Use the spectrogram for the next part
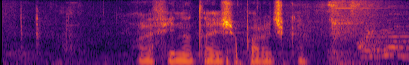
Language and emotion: Russian, neutral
